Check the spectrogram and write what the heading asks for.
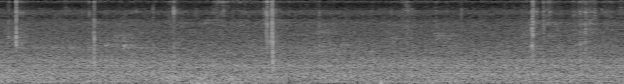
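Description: Light clicks and taps from handling a homemade cardboard toy oven, as its door is lowered and a foil-lined tray is slid inside, over a steady hiss.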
